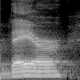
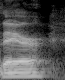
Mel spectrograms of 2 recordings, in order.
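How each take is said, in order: First: A schwa is inserted before the r. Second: No schwa is inserted before the r. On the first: "there's a schwa in between" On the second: "as opposed to"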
